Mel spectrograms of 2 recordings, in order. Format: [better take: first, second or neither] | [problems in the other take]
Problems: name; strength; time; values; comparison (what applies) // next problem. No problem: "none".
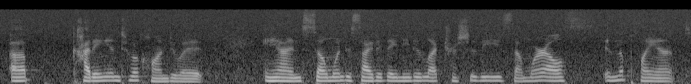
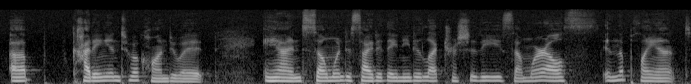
second | hiss; loud; throughout; 9 dB below the speech; faint in the second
